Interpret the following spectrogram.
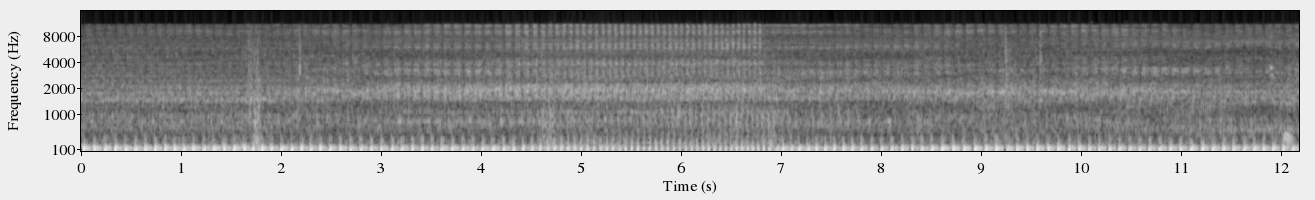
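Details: Abandoned Suzuki KingQuad 300 4x4 ATV after Mikuni to Keihin clone carb conversion: steady, even single-cylinder thump about three beats a second, no misses; purrs right along, clean idle.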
